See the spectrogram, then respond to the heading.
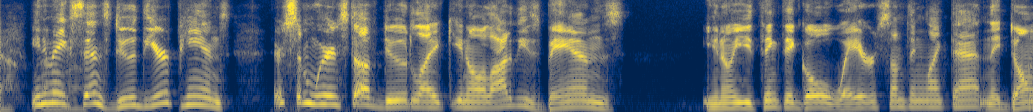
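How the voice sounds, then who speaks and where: A man speaks at a very fast pace with very wide pitch swings. The sound is dry with no echo, and the background is quiet. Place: home room. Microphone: studio mic.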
